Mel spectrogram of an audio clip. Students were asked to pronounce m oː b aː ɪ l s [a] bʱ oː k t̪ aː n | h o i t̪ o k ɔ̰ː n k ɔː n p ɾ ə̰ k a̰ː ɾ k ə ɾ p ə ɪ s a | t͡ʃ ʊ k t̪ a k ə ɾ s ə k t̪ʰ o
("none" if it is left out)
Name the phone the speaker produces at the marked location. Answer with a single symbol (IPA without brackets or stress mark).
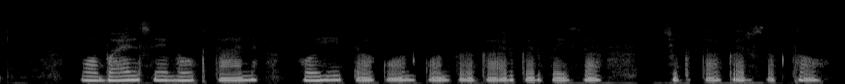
e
